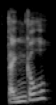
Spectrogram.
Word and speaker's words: Bingle: Like it rhymes with so much, and that's the worst thing. Bingle jingle.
